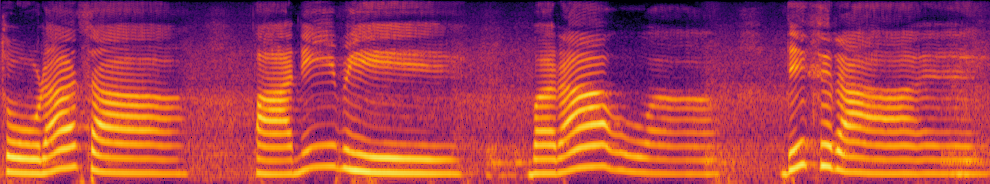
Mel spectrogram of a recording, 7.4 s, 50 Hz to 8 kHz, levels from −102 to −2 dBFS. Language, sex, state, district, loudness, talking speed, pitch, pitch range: Hindi, female, Rajasthan, Jaipur, -14 LUFS, 75 wpm, 230 Hz, 220-265 Hz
